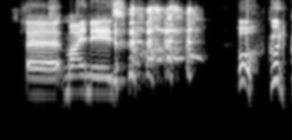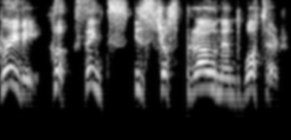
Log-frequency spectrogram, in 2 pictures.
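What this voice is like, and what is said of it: Bad put-on Eastern European accent. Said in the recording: “a big apology to all our French listeners there for her terrible accent ... he's supposed to be like indistinct Eastern European”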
